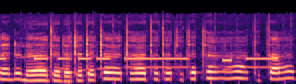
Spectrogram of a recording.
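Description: A quick tune tapped out as a series of short electronic beeps on a cordless phone keypad, each note held briefly at a different pitch, fairly loud, with no talking. The tune is a song sung when the bride and groom first walk into the wedding hall after the ceremony.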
